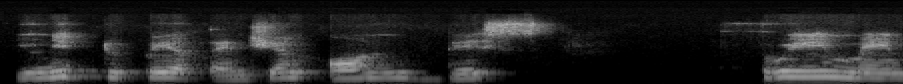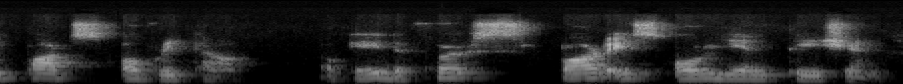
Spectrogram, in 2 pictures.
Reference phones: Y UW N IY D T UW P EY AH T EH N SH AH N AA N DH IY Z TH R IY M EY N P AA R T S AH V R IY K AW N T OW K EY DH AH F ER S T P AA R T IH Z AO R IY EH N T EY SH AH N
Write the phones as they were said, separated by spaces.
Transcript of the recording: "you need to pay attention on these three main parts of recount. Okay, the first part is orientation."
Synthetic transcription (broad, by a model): Y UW N IY D T UW P EY AH T EH N SH AH N AA N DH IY S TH R IY M EY N P AA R T S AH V R IY K AW N T OW K EY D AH F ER S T P AA R T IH S AO R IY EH N T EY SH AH N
